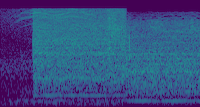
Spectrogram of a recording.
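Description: Skateboard wheels rolling on pavement: a steady rushing noise that starts suddenly a moment in and carries on evenly, with a slight change in its hum partway through.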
